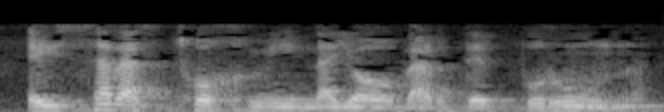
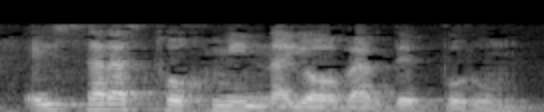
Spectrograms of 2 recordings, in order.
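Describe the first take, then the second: Both takes have the same delivery.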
